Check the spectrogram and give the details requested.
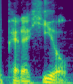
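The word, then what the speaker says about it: perejil: Spanish word for parsley Dominicans pronounce it pil with a trilled Spanish R the primary Haitian language however is crayle which doesn't use a trilled r so if people struggled to say pahil they were judged to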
